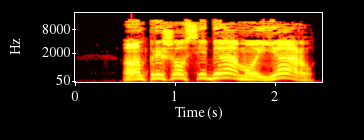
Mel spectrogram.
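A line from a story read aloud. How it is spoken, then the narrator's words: Shout. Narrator (Russian): крикнул Лерак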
